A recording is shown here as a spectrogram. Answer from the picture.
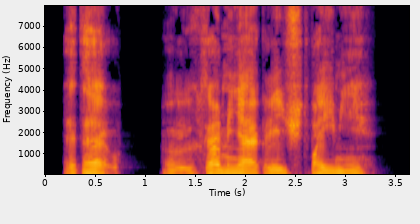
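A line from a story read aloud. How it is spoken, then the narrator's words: Sleepy mumble. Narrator (Russian): сонно пробормотал наземникус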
